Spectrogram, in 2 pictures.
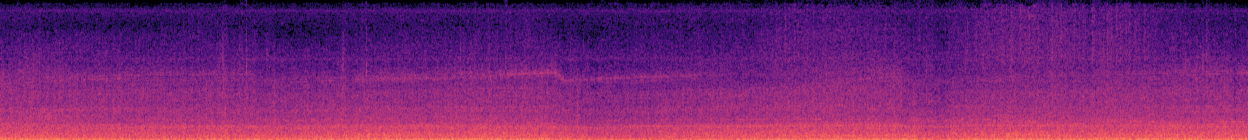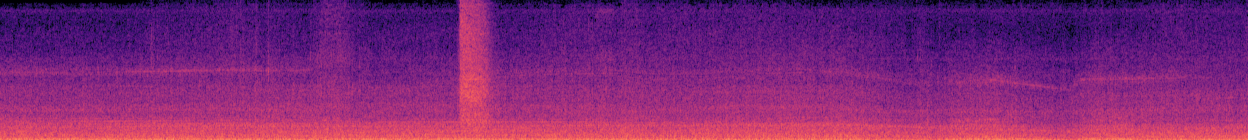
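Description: Heavy truck in the off-road game SnowRunner grinding through mud on Drummond Island, a continuous low engine drone with steady loudness throughout, plus a brief airy hiss partway through.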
